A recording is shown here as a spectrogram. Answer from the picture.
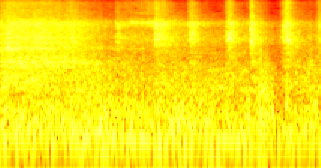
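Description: Road and wind noise from a moving two-wheeler, with a quick run of clanks in the second half as the wheels cross the steel plates on a bridge deck.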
